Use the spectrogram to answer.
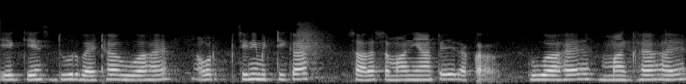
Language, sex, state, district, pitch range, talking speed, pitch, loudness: Hindi, female, Haryana, Charkhi Dadri, 210-230 Hz, 175 wpm, 220 Hz, -17 LUFS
